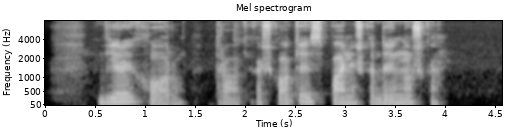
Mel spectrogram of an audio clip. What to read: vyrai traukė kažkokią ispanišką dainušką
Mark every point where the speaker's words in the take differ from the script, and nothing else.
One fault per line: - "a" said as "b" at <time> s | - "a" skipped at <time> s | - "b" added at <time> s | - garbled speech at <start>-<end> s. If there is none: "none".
- "choru" added at 1.0 s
